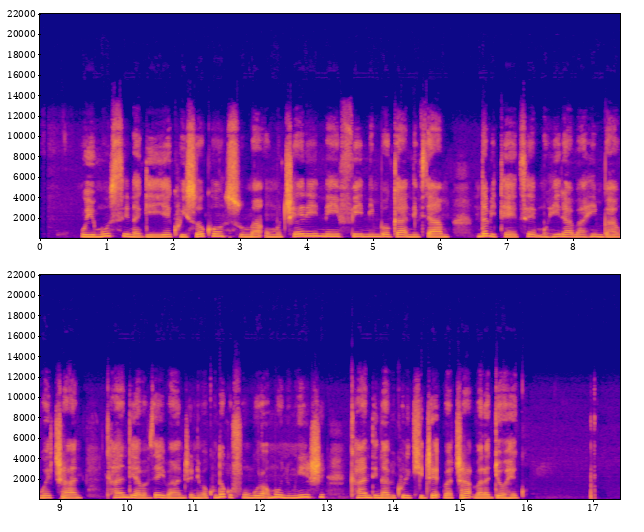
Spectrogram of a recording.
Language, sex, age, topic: Rundi, female, 18-24, agriculture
